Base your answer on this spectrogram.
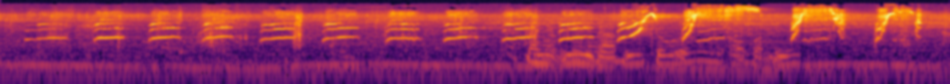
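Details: Monkey left on its own, crying for its companion: a row of clear, rising coo-like calls repeated about every half second, breaking into wavering, then harsh, squealing screams. Low hum in the background.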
